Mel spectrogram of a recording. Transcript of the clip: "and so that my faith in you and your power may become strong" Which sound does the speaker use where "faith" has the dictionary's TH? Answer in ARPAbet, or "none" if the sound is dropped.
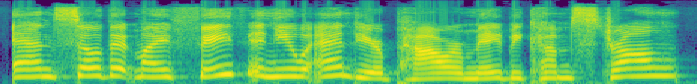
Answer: TH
